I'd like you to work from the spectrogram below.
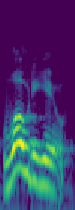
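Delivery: loud, low, stern warning; thundering prophet voice. Retold or imitated. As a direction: boom it like an angry prophet. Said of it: "he usually started like this".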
